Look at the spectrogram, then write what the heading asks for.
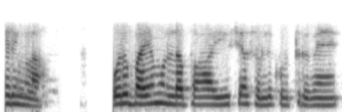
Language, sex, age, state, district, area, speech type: Tamil, female, 18-30, Tamil Nadu, Madurai, rural, conversation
